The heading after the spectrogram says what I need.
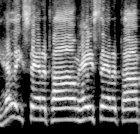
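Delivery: put-on high, drawn-out little girl hollering. Retelling how a neighbor girl calls out to him: imitating a girl screaming. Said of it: "she's screaming".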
